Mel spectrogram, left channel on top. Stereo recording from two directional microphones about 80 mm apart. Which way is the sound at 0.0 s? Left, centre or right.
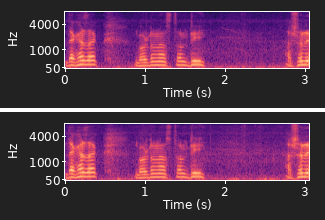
Left.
